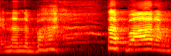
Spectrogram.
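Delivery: talking through laughter. Reading out tarot cards for the days, laughing while talking. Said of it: "I'm sorry I keep laughing".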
